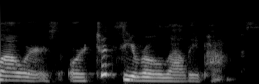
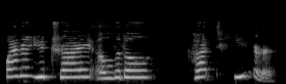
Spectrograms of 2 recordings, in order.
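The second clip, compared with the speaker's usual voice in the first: kindly teacher; 9 semitones higher than usual. Retold or imitated. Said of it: "sees your problem and says".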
